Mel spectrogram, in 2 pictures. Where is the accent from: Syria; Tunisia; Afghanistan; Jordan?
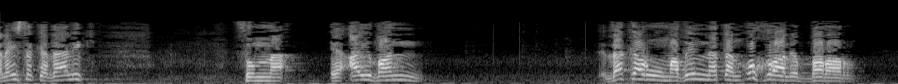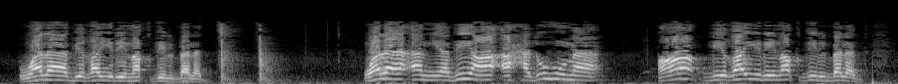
Jordan; ونتعامل بالدينار الأردني، حرس الله بلدنا الأردن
